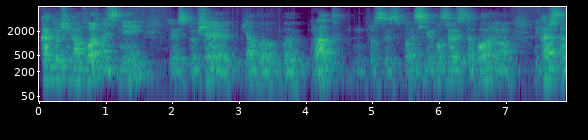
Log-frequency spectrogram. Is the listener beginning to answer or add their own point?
No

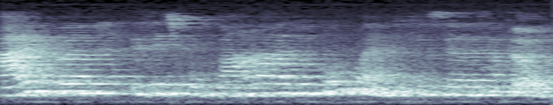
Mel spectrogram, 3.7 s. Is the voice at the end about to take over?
Yes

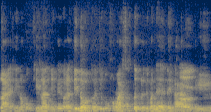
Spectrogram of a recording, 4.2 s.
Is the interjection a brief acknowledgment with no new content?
No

